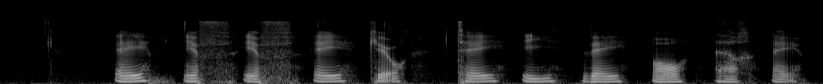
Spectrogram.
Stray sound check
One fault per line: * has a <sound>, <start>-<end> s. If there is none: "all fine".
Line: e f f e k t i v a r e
all fine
